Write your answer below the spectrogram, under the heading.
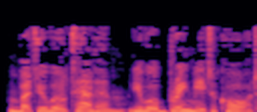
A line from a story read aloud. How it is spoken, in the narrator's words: I say, trying to keep my voice light and inconsequential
